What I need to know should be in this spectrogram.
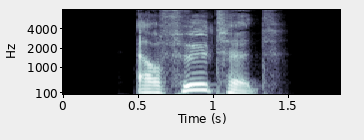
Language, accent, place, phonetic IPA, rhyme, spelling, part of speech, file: German, Germany, Berlin, [ɛɐ̯ˈfʏltət], -ʏltət, erfülltet, verb, De-erfülltet.ogg
- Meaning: inflection of erfüllen: 1. second-person plural preterite 2. second-person plural subjunctive II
